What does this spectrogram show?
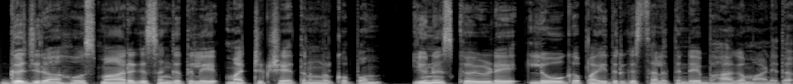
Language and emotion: Malayalam, neutral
